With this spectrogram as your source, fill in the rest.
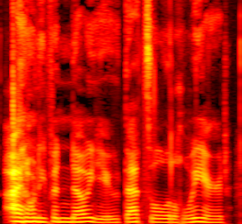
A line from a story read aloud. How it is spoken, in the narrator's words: She giggled and said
